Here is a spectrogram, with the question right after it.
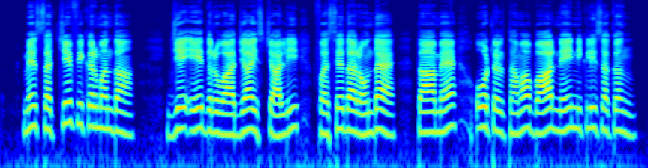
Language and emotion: Dogri, fearful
